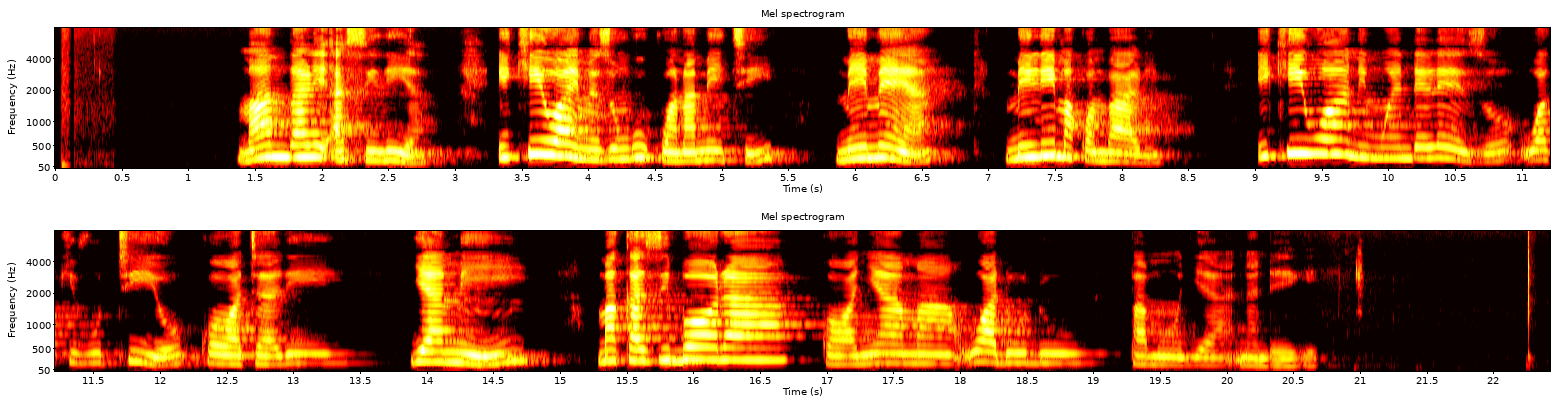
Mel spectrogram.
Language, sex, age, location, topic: Swahili, female, 25-35, Dar es Salaam, agriculture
